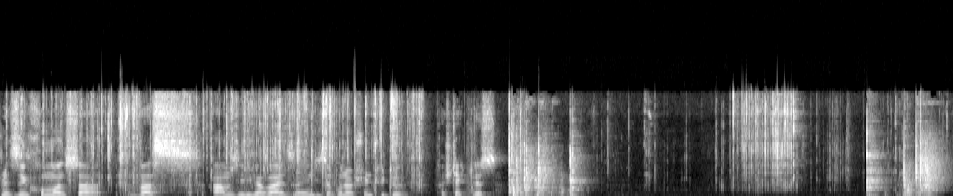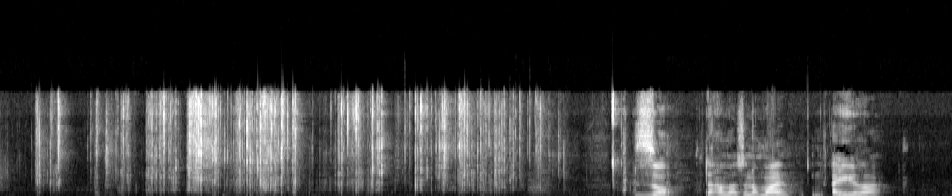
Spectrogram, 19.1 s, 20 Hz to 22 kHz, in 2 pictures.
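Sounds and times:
plastic wrapper tearing and crinkling: 0:00.0 - 0:04.6, 0:05.9 - 0:15.3.

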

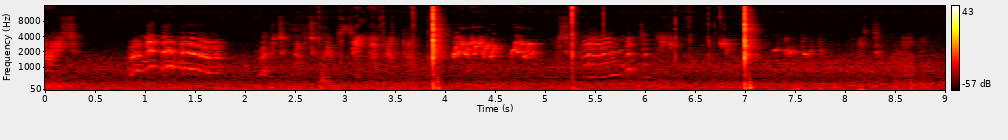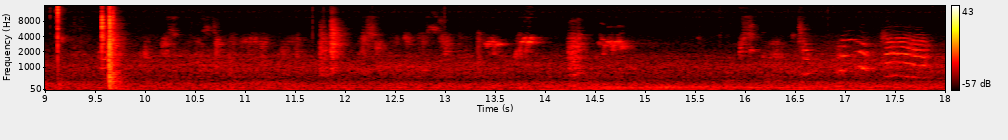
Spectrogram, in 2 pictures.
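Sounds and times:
faint high chirping calls: 0:00.0 - 0:09.0, 0:09.9 - 0:18.0.

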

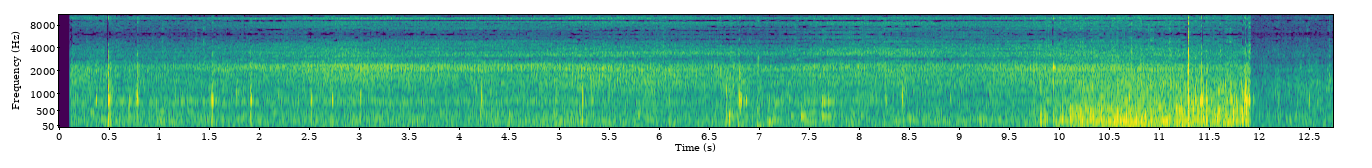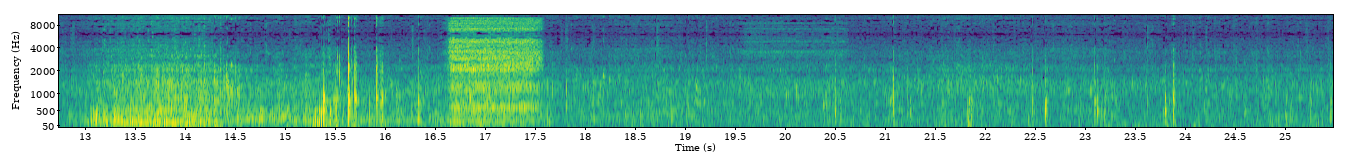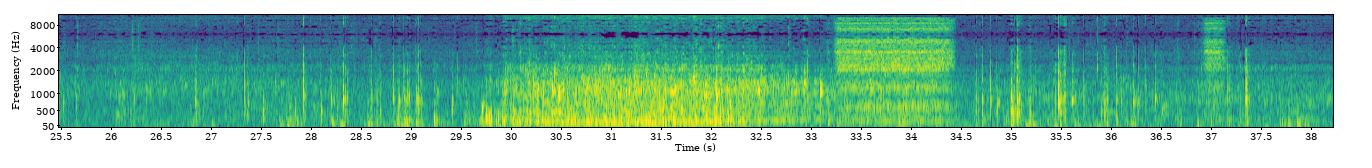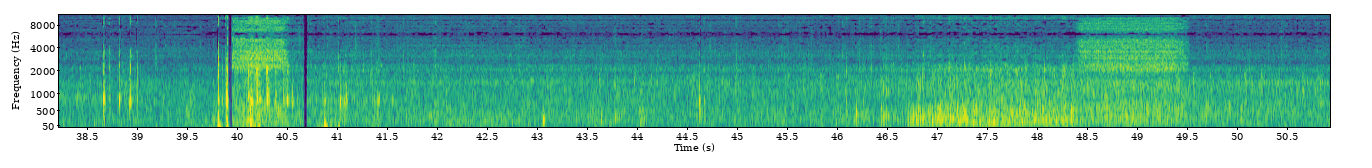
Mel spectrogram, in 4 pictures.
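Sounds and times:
faint clicks: 0:00.2 - 0:10.0, 0:32.9 - 0:46.6
bubbling exhale: 0:16.6 - 0:17.6, 0:33.2 - 0:34.5, 0:48.4 - 0:49.6
regulator inhaling hiss: 0:16.6 - 0:17.6, 0:33.2 - 0:34.5, 0:36.9 - 0:37.3, 0:39.9 - 0:40.7, 0:48.4 - 0:49.6.

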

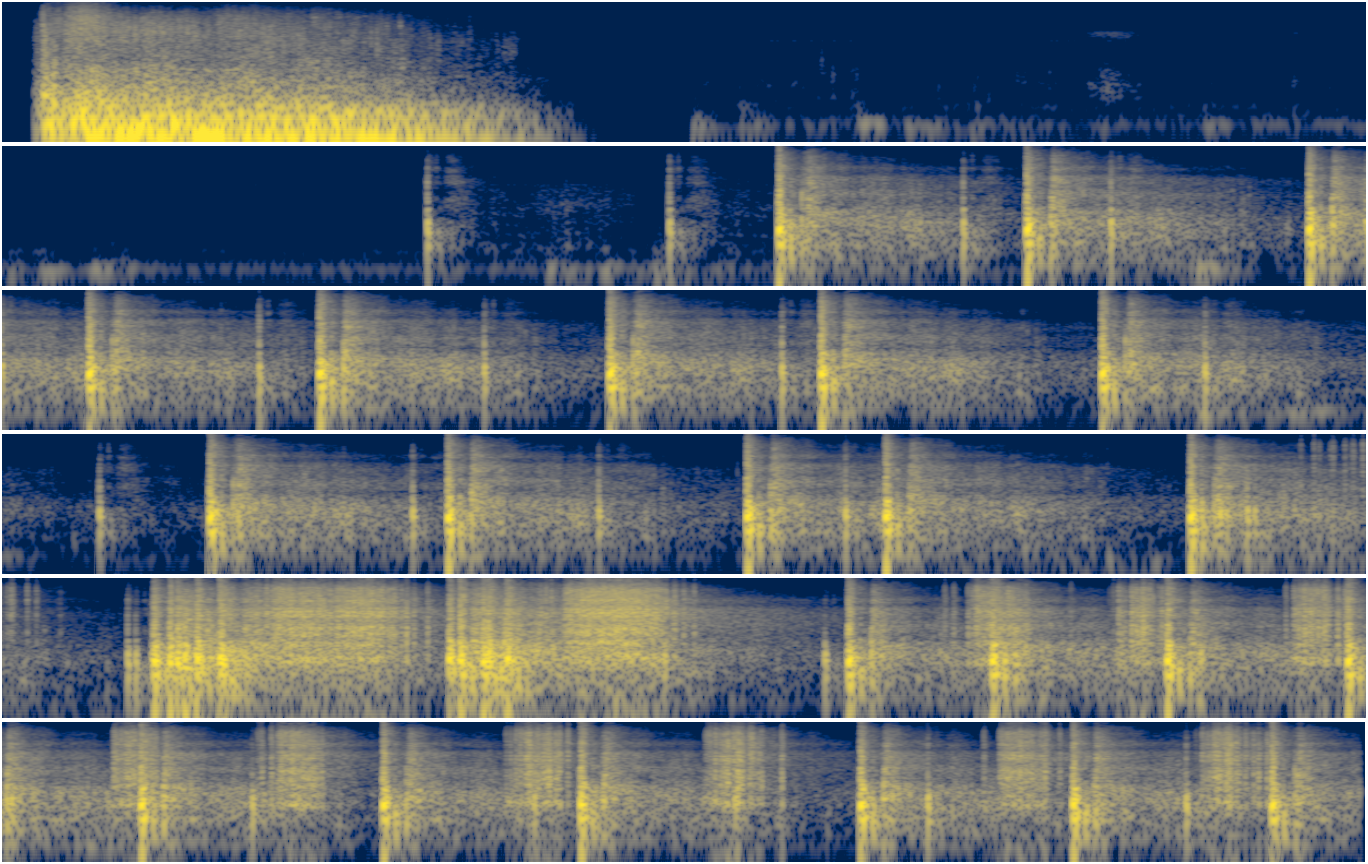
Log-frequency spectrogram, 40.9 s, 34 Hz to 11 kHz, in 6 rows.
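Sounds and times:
firework crackling: 0:21.0 - 0:40.9
firework shots banging: 0:26.4 - 0:40.9.

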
